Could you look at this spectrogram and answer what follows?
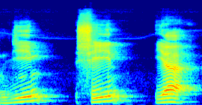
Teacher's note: മഹ്റജിൽ നിന്ന് തന്നെ പുറപ്പെടുന്ന അക്ഷരമാകുന്നു ഈ മൂന്ന് അക്ഷരങ്ങളും ജീം ഷീൻ യ ഈ മൂന്ന് അക്ഷരങ്ങളും നാവിൻറെ മധ്യം അണ്ണാക്കിൽ സ്പർശിച്ചു കൊണ്ടാണ് ഉച്ചരിക്കുന്നത്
